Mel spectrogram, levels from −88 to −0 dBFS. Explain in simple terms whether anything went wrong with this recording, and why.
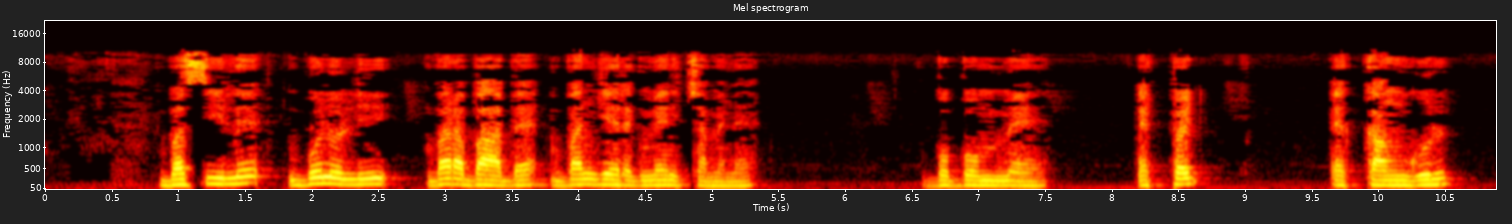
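Yes. The speech was likely passed through several lossy codecs in turn (transcoding between lossy codecs), so their artefacts pile up throughout and nothing above 11 kHz remains.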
